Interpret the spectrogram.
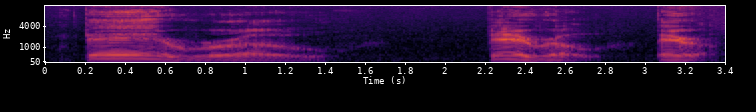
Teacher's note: The R would be stuck in the back of my throat, almost.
